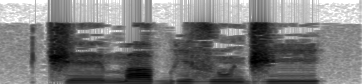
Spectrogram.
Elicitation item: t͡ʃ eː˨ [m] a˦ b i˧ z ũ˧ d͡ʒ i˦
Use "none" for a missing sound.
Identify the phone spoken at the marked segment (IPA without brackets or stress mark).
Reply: m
